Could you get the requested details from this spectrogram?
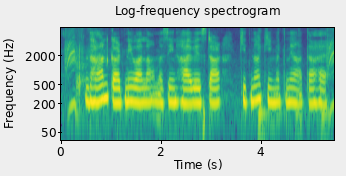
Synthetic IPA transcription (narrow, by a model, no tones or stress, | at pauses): d̪ʱaːnkaːʈneʋaːlamɐsiːnɦaːjʋesʈaːɾ | kɪt̪nakiːmət̪mẽaːt̪aɦɛː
